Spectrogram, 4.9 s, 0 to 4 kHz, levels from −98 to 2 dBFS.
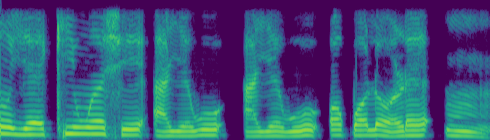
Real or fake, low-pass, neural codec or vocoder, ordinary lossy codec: real; 3.6 kHz; none; none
